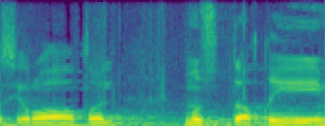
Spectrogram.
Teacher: طل میں الف لام کے بعد حروف قمری میں سے میم آ رہا ہے، اس لیے صرف لام کو پڑھیں گے، الف کو نہ پڑھیں گے، جیسے صراط المستقیم میں یا ساکن سے پہلے قاف کے نیچے زیر ہے، اس لیے یا مدہ ہوگا، ان کو تھوڑا کھینچ کر پڑھیں، اور یہ مد عارض بھی ہوگا کیونکہ آیت کی وجہ سے میم ساکن ہو رہا ہے، تو صراط المستقیم۔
